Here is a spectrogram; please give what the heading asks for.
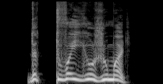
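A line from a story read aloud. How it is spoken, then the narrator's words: Startled cry. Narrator (Russian): вскрикнул Бондаренко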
